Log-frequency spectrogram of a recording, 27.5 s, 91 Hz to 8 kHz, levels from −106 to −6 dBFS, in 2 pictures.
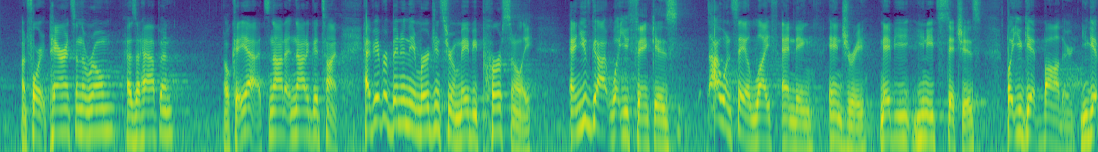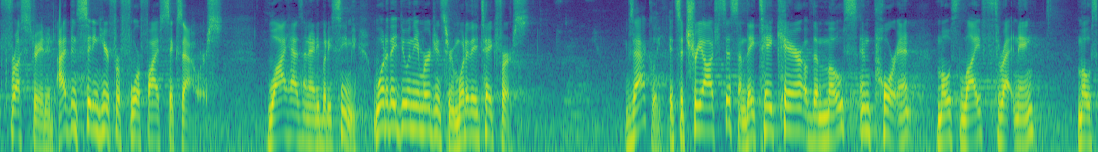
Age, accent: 30-49, American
